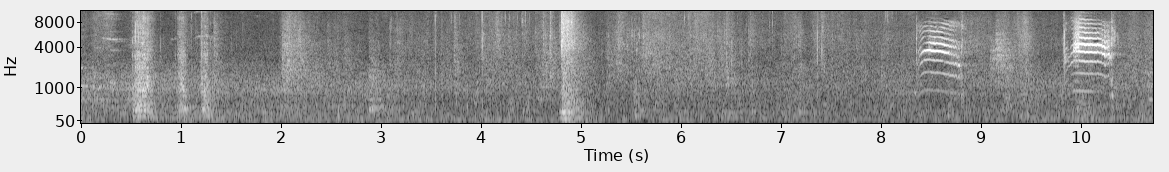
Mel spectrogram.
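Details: Young male red tabby Scottish Fold kitten, born October 2017, at a pet shop; two short rising-falling meows near the end, after scattered thumps and knocks earlier.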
